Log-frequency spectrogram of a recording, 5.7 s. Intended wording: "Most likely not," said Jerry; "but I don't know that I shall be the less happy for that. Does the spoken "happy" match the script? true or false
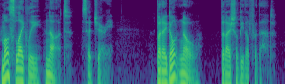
false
